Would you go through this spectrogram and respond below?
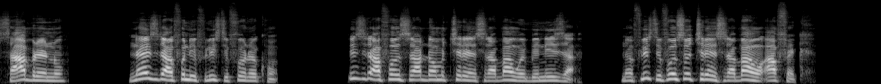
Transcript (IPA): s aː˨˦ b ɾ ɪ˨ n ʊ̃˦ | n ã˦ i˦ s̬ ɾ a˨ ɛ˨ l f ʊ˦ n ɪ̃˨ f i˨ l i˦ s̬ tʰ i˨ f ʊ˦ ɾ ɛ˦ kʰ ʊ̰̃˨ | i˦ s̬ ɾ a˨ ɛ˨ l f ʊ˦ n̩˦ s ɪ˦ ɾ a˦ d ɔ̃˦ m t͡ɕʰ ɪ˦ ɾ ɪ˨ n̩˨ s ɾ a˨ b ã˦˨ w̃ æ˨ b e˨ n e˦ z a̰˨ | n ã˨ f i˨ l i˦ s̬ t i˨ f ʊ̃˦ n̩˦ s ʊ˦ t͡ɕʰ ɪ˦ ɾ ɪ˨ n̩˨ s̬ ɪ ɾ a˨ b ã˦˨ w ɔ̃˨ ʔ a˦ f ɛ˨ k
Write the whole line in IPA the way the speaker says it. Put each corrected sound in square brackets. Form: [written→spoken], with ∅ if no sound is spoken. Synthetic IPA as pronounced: s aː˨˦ b ɾ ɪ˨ n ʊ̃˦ | n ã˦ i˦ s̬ ɾ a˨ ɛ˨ l f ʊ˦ n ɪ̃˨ f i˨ l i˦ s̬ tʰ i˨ f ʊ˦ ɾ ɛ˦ kʰ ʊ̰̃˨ | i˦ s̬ ɾ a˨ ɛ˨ l f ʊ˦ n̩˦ s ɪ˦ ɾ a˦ d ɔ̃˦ m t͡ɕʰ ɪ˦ ɾ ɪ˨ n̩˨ s ɾ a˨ b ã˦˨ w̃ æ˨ b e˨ n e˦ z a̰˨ | n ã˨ f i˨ l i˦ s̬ t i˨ f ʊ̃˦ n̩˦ s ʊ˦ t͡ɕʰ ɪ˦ ɾ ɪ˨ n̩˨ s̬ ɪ ɾ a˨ b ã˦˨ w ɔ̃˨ ʔ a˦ f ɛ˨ k

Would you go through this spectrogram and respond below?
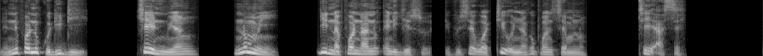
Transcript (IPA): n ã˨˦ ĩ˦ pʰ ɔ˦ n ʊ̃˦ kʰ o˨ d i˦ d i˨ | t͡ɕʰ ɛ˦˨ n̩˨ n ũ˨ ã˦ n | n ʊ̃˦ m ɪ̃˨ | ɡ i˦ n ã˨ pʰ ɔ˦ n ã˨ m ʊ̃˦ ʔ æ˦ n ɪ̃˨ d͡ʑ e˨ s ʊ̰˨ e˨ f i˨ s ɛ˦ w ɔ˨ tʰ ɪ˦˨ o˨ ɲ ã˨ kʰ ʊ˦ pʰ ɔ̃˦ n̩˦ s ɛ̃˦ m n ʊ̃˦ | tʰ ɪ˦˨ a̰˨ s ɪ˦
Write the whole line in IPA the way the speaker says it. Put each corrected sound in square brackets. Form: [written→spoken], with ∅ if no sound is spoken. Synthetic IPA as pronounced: n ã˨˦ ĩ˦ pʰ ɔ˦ n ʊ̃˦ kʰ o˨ d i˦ d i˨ | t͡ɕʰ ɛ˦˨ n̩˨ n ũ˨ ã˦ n | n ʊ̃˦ m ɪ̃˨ | [ɡ→d] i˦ n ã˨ pʰ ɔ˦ n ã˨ [m→n] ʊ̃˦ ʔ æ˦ n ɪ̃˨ d͡ʑ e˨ s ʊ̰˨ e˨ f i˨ s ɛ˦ w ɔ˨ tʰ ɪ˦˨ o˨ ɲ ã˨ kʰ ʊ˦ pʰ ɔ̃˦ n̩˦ s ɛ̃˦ m n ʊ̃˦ | tʰ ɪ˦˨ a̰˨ s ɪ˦

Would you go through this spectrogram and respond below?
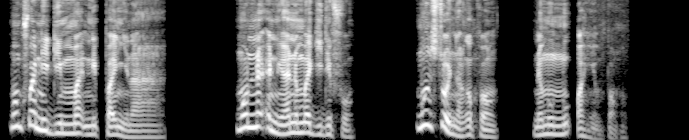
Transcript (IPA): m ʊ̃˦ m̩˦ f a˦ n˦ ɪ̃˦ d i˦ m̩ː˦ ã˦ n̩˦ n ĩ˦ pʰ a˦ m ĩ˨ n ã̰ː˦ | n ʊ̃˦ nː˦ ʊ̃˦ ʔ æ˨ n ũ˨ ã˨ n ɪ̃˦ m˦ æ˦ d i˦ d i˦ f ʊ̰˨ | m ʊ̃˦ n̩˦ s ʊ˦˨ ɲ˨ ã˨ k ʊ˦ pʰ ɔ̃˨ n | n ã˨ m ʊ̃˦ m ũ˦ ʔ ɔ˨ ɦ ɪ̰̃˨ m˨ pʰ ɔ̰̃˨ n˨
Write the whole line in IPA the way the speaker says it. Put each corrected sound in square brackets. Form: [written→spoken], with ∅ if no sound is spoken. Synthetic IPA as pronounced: m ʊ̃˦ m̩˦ f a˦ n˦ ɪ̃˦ d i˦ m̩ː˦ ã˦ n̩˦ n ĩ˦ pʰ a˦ [m→ɲ] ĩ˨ n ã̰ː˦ | [n→m] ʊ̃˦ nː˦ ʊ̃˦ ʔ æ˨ n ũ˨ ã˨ n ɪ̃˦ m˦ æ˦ [d→d͡ʑ] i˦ d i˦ f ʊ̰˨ | m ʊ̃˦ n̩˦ s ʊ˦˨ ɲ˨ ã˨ k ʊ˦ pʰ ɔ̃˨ n | n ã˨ m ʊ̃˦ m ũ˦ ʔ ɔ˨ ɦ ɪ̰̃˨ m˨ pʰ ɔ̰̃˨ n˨

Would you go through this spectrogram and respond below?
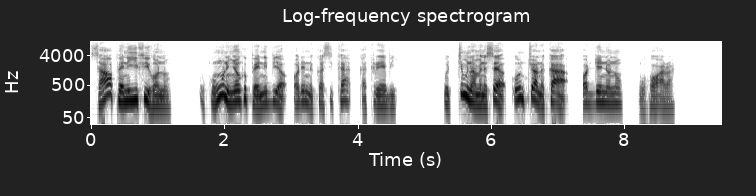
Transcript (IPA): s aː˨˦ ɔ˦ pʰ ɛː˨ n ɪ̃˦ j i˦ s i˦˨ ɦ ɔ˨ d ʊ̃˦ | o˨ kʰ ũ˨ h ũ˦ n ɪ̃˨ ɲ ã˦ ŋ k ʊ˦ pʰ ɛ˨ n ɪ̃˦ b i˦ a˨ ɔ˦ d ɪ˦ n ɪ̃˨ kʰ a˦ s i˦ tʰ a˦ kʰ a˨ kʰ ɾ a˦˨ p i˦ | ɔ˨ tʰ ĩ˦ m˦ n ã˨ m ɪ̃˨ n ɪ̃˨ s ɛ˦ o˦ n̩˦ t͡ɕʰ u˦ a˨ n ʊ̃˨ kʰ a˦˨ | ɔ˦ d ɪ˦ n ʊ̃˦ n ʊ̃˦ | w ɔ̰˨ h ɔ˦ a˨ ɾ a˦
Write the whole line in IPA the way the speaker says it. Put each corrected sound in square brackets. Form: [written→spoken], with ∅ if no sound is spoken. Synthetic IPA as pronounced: s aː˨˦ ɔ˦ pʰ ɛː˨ n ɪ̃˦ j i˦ [s→f] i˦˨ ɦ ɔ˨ [d→n] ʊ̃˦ | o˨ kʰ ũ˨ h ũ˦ n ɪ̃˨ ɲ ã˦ ŋ k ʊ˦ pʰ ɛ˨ n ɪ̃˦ b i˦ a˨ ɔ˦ d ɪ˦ n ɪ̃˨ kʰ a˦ s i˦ [tʰ→kʰ] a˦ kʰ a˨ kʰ ɾ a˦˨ [p→b] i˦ | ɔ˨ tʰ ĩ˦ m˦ n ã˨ m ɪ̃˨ n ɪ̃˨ s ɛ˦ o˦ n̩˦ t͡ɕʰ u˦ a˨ n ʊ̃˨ kʰ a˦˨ | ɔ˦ d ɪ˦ n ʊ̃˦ n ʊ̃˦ | w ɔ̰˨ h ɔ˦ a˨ ɾ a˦

